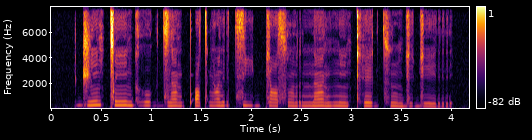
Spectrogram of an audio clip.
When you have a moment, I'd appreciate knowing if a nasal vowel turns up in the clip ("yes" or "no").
yes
